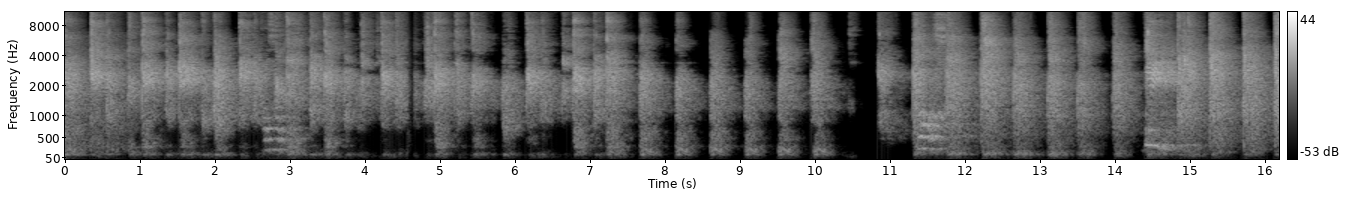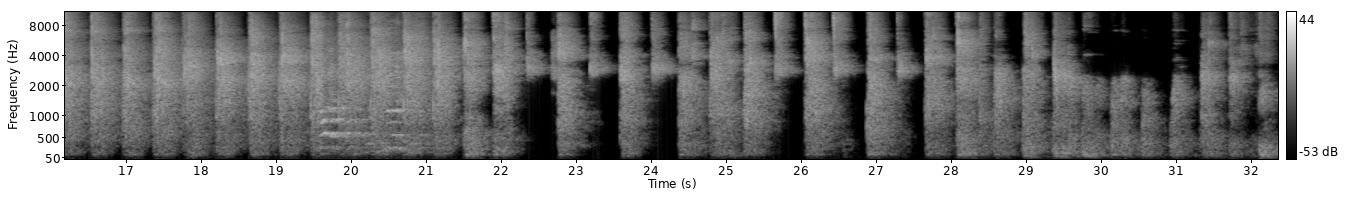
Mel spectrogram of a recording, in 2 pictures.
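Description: Dance shoes tapping and stepping on a hard, polished floor: footwork of taps, digs and stomps in a quick, uneven rhythm, pausing briefly about ten seconds in.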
